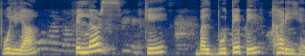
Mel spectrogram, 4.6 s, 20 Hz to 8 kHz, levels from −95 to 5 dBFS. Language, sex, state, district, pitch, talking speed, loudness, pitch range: Hindi, female, Madhya Pradesh, Dhar, 225 Hz, 90 wpm, -15 LUFS, 200-265 Hz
